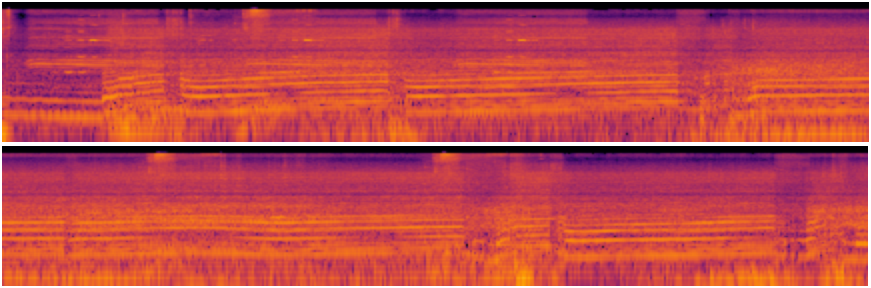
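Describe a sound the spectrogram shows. A racing car engine roars loudly, revving up through the gears and dropping in pitch at each gear change.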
